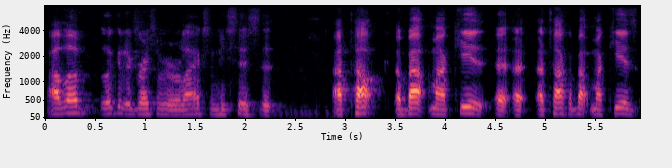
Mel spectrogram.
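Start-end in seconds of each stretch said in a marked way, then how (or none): none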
